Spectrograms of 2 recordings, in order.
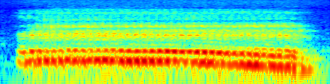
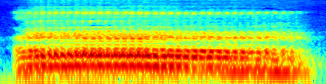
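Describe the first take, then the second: First: The growl is quieter. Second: The growl is loud. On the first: The little bear cub is growling. "але тихіше" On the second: The big mother bear is growling. "вона речить голосно"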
